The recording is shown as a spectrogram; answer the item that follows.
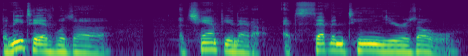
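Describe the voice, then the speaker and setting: A husky man in his early forties holds forth in a loose, unscripted monologue. He talks emphatically, circles back to repeat his points and speaks straight to the people watching. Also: medium pitch, unhurried. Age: 40s. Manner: emphatic, repeats himself, addresses viewers as y'all. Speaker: boxing commentator host. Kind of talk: casual opinion monologue.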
